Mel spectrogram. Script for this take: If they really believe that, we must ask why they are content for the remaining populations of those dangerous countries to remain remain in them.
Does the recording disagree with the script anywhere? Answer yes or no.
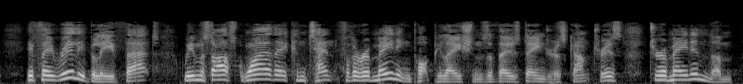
yes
